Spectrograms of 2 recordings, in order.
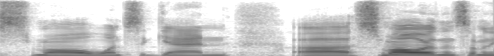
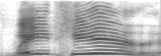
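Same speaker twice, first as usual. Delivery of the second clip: very high, loud squeaky yell; little creature yelling; 9 dB louder than usual. Acted. Alliamite running inside to visitors, high yelled order. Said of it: "You hear one of them yells".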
